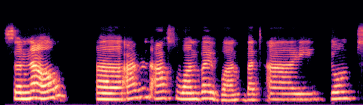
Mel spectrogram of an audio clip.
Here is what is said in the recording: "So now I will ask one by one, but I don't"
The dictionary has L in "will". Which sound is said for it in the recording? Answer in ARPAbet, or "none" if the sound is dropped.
N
